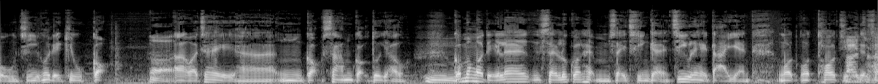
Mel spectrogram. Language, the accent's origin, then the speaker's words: Cantonese; Malaysia; 基本上我哋华侨咧，唔系而家我哋唔叫华侨啦，叫华裔马来西亚嘅华人啦，咁我哋读咧就系一年级到六年级。咁就係六岁到十二岁啦，都係读三种语文㗎。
